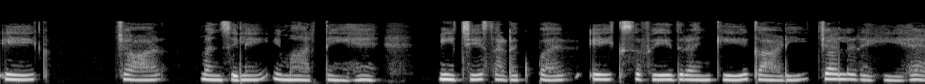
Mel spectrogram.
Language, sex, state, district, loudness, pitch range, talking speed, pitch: Hindi, female, Maharashtra, Aurangabad, -16 LUFS, 205-230 Hz, 105 wpm, 215 Hz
